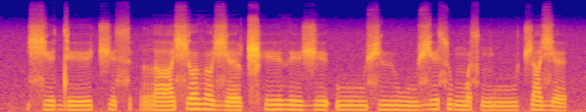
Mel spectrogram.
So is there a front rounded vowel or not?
no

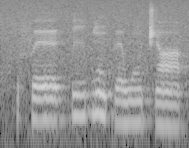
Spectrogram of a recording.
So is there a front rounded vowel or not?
no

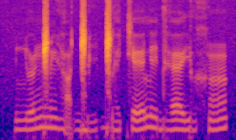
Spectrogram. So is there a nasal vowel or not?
yes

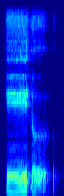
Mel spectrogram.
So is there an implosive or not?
yes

